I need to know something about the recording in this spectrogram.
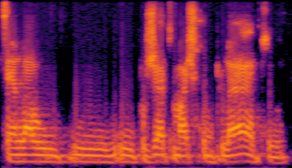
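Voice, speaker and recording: A man with a thick Azorean Portuguese accent talks as a guest in a casual interview. His voice is dark and mellow. He hesitates often, filling pauses and restarting his sentences. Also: mid-range voice, level tone, soft background music, poor audio. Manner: hesitant, with many fillers and restarts. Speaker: guest architect.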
